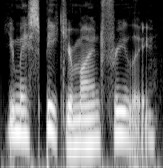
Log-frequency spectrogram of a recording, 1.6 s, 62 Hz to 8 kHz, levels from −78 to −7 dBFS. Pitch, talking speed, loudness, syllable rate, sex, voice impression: 145 Hz, 220 wpm, -15 LUFS, 4.6 syllables/s, male, masculine, adult-like, slightly dark, calm, slightly friendly, reassuring, slightly sweet, kind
